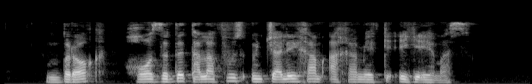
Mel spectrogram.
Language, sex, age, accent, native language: Uzbek, male, 19-29, Jizzax, Uzbek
